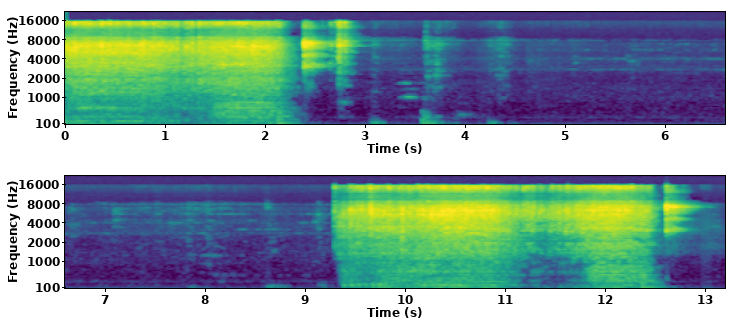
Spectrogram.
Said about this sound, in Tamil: அதை அப்படியே மடித்து நேராக தையல் வந்து போட்டுக்குங்க.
